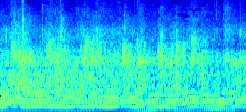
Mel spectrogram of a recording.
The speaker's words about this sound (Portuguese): Uma salva de palmas aí para o nosso.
